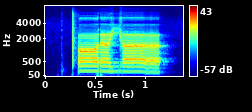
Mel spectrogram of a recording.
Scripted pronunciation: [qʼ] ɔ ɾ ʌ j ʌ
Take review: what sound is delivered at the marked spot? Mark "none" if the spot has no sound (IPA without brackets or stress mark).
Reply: tʼ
